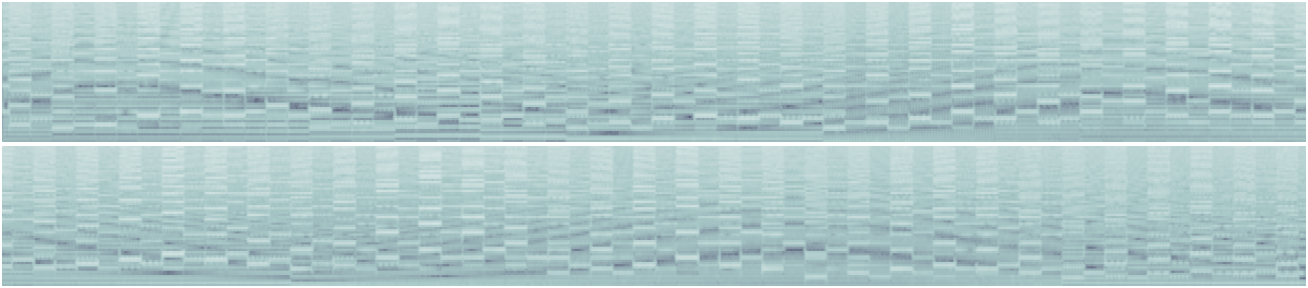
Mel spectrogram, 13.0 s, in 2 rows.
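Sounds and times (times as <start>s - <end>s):
diminished arpeggio: 0.0s - 13.0s.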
